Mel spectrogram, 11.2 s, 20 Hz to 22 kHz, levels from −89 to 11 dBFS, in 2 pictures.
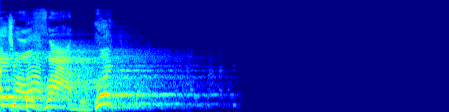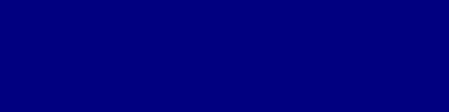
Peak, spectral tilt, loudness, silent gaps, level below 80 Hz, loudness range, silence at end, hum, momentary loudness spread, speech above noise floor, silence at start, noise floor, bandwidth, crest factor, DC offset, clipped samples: -12 dBFS; -4 dB/octave; -26 LUFS; none; -70 dBFS; 20 LU; 9.05 s; none; 21 LU; 35 dB; 0 s; -61 dBFS; 16 kHz; 22 dB; under 0.1%; under 0.1%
